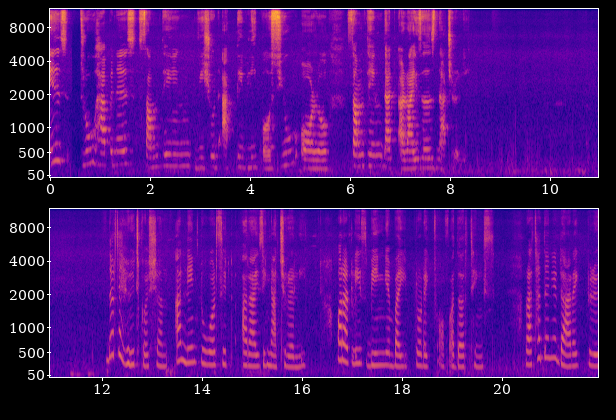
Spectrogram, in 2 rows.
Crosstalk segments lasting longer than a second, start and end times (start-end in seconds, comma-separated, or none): none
